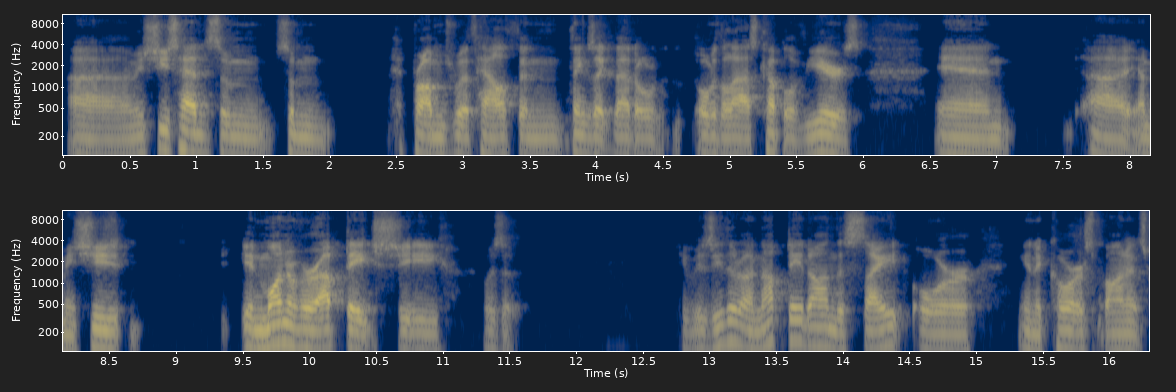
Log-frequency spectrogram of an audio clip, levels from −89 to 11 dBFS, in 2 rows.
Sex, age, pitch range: male, 30-49, 95-105 Hz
